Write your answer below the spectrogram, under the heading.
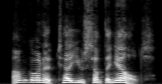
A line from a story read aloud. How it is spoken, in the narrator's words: she faltered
